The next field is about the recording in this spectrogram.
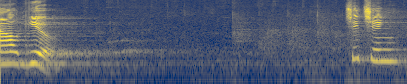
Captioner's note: applause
